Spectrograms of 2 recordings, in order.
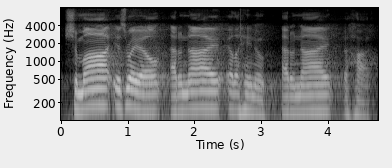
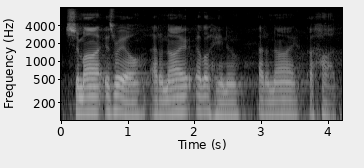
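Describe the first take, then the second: First: It is said more slowly. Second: It is said at a normal pace.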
